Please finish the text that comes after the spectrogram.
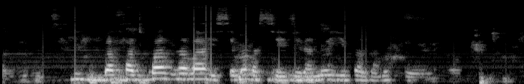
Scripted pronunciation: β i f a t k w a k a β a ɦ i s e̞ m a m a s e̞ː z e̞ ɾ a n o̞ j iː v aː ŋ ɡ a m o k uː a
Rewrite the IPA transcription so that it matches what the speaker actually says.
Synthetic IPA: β a f a t k w a k a β a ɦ i s e̞ m a m a s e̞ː z e̞ ɾ a n o̞ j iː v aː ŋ ɡ a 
